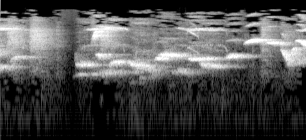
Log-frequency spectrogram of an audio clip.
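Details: White-rumped shama kept at a bird-breeding farm in Klaten: loud, varied whistled song of short slurred notes and buzzy phrases, briefly pausing then resuming with rapid mixed rising and falling whistles.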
